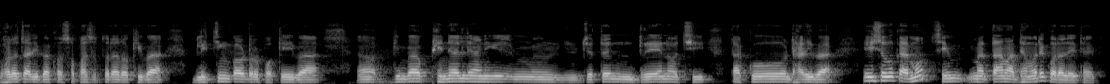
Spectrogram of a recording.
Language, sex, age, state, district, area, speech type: Odia, male, 18-30, Odisha, Jajpur, rural, spontaneous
